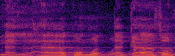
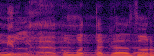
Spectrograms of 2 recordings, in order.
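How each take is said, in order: First: The first vowel is kept and starts the phrase. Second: The first vowel is dropped and the words run together. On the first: The speaker calls it right. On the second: The speaker calls it wrong. "nah luput tam"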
